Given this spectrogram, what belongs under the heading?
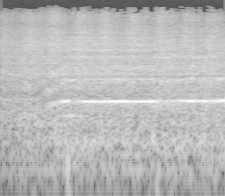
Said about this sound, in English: Not far from the site of the Battle of the Little Bighorn, a coal train rumbles through the Crow Reservation.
